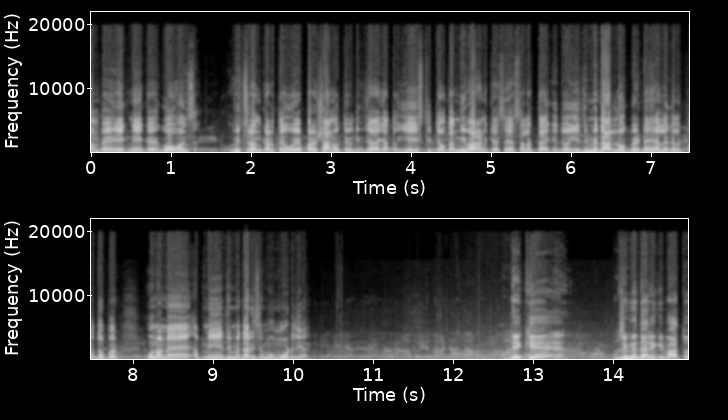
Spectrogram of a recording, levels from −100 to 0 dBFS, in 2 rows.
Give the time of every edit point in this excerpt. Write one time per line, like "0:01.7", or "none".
none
